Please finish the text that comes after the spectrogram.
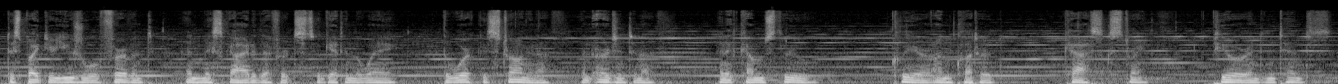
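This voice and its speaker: A man narrating a scripted, reflective monologue in a measured, deliberate and articulate way. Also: low-pitched. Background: music.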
